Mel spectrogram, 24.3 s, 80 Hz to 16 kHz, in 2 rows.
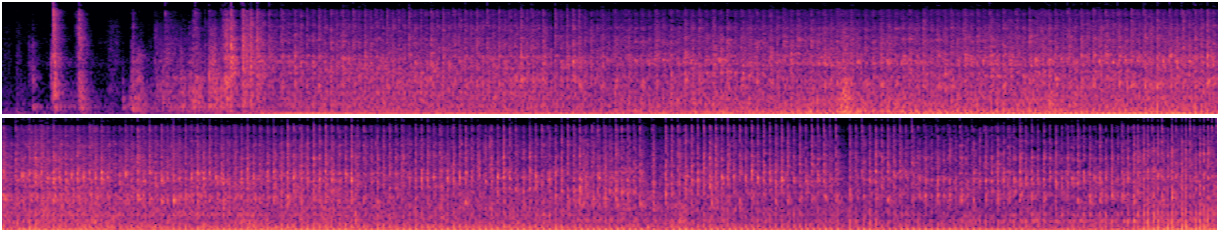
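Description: A 1918 Fordson vintage tractor engine runs steadily after a brief start, a loud, continuous low chugging that holds near and unbroken throughout with no voices.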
